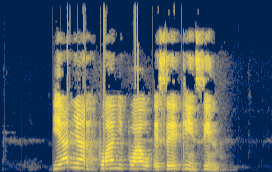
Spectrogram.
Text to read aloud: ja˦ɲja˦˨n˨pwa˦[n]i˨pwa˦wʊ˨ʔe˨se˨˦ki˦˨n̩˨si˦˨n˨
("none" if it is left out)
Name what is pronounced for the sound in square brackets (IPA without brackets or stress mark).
ɲ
